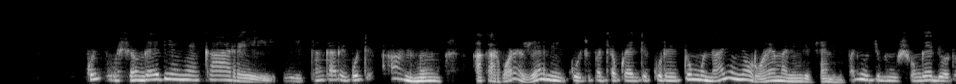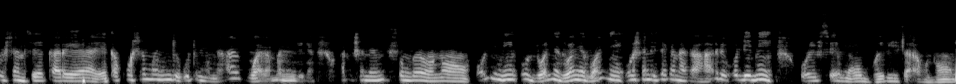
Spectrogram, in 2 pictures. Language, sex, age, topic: Ndau, male, 18-24, health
